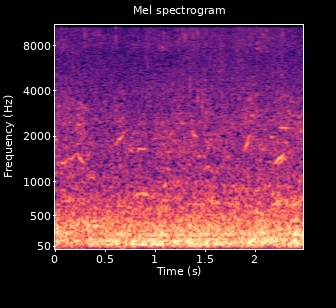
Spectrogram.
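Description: Outdoor pedestrian-street ambience: a steady low rumble with faint voices of passers-by in the background.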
